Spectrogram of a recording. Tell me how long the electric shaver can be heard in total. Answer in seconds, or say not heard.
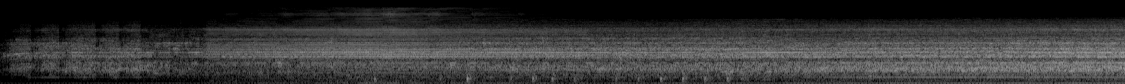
4 s.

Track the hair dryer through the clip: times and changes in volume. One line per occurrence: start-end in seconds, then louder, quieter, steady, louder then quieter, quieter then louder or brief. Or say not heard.
0.0-11.2 louder.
